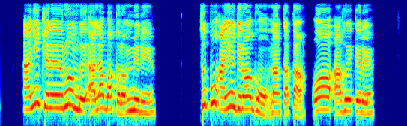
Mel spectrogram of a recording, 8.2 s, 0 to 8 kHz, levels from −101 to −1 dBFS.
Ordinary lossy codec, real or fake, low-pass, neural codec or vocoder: none; real; 7.2 kHz; none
